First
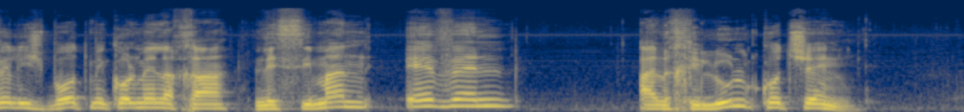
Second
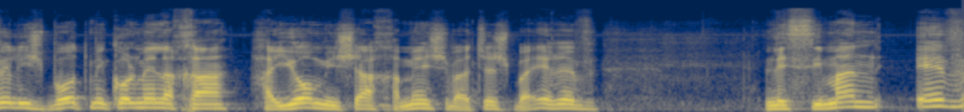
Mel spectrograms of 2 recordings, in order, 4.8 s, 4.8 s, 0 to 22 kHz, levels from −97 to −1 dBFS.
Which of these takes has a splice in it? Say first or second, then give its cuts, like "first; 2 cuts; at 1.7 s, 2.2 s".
first; 1 cut; at 1.2 s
